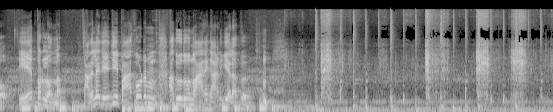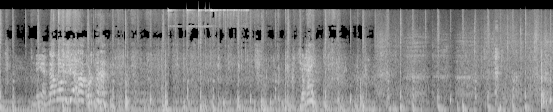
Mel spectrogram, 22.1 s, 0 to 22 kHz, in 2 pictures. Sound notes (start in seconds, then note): 14.4 coin tings; 20.0 panting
